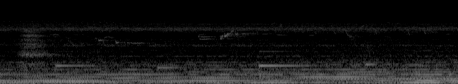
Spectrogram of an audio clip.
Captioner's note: Benji sighs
